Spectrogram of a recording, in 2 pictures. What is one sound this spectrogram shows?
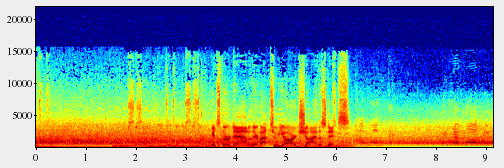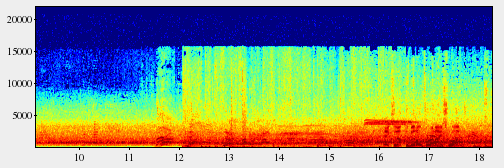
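A large crowd roars in a stadium.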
